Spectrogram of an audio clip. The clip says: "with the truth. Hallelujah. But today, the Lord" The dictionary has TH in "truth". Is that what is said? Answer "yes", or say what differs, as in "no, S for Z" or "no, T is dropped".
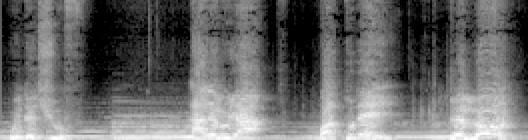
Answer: no, F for TH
